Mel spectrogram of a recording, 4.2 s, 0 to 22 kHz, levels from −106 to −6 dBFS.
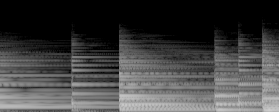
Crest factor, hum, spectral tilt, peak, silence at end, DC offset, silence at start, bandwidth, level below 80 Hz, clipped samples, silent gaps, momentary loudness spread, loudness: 16 dB; none; -10 dB/octave; -18 dBFS; 0 s; under 0.1%; 0 s; 5.8 kHz; -48 dBFS; under 0.1%; none; 12 LU; -35 LUFS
